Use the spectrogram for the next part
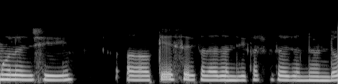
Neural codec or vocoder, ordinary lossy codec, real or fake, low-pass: none; none; real; 5.4 kHz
